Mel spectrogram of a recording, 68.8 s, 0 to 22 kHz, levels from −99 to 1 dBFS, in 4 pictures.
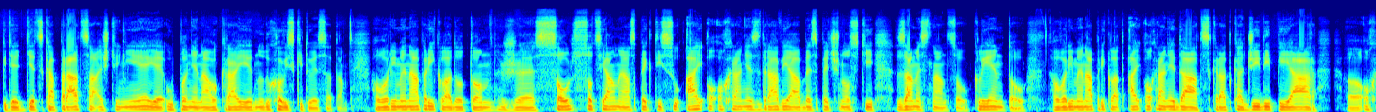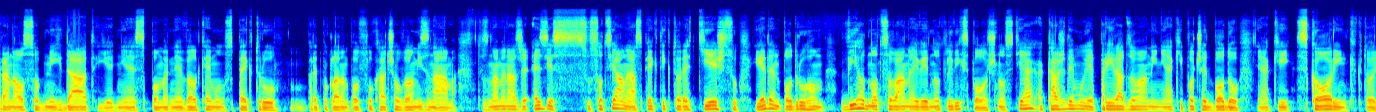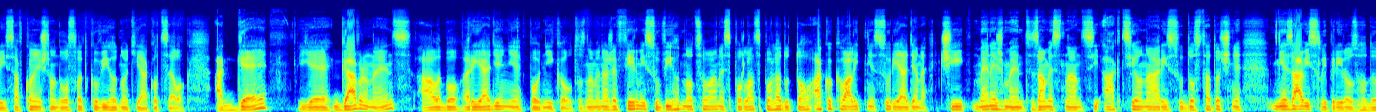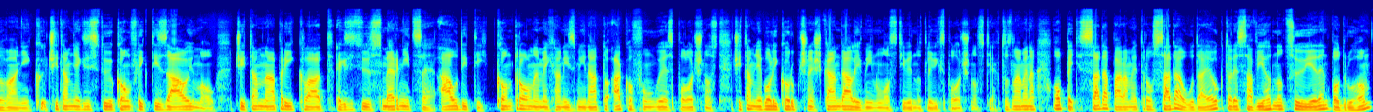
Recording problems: none

